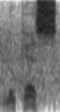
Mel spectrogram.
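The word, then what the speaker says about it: Lukes: hits in three tries it's Lucas at second base that's how he pronounce his last name it's his big L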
